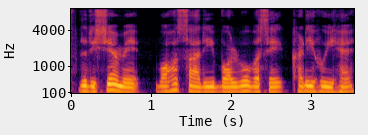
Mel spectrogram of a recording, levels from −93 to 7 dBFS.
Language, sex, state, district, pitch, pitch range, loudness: Hindi, male, Himachal Pradesh, Shimla, 125 Hz, 120-135 Hz, -17 LUFS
